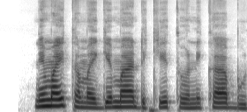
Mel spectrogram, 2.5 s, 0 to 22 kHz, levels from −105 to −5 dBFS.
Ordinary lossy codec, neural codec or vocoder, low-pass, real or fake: none; vocoder, 44.1 kHz, 128 mel bands, Pupu-Vocoder; none; fake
